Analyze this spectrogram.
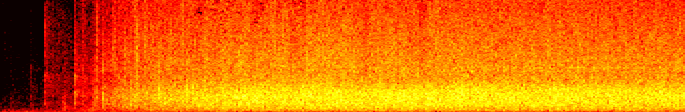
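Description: Large audience applauding. It begins with a few scattered claps and swells within a couple of seconds into full, steady applause.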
